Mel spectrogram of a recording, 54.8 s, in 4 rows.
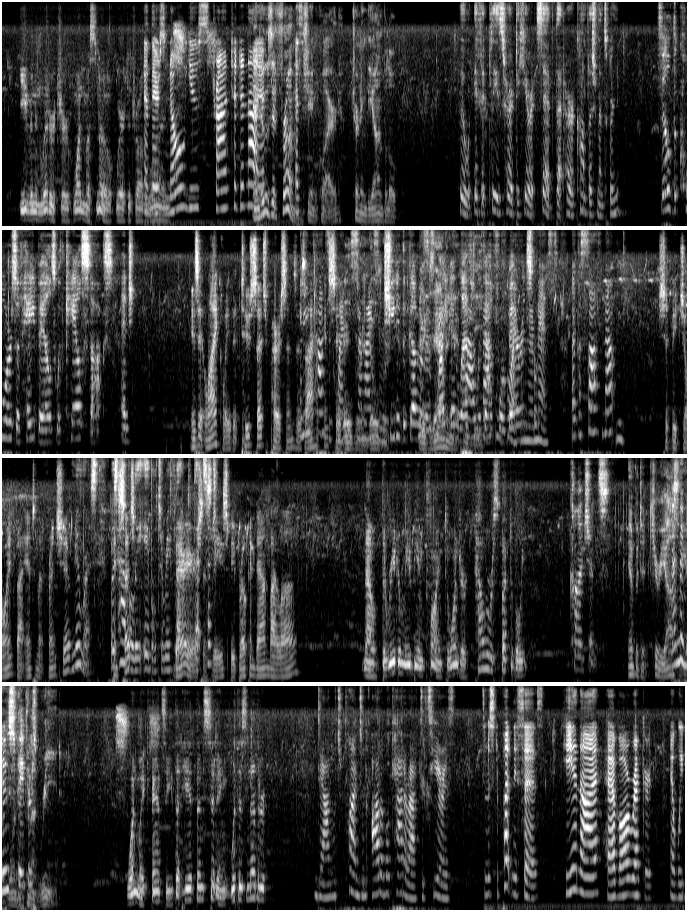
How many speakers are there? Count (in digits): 7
